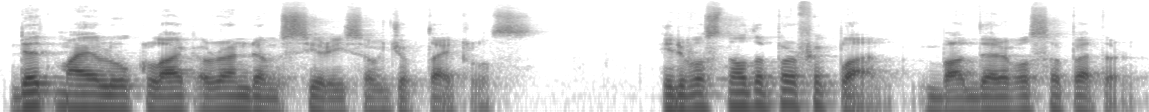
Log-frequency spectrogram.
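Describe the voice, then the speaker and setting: Low, mellow Czech-accented man. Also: normal speed. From Czech Republic. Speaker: career advice video creator. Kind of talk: scripted narration, career advice.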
